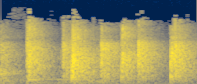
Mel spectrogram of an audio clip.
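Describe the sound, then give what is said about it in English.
A few scattered handclaps from a church audience during a sermon, sharp separate slaps spaced irregularly rather than a full round of applause, fairly soft overall. “I didn't write the book. You know, I mean, I know you're applauding for Him.”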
